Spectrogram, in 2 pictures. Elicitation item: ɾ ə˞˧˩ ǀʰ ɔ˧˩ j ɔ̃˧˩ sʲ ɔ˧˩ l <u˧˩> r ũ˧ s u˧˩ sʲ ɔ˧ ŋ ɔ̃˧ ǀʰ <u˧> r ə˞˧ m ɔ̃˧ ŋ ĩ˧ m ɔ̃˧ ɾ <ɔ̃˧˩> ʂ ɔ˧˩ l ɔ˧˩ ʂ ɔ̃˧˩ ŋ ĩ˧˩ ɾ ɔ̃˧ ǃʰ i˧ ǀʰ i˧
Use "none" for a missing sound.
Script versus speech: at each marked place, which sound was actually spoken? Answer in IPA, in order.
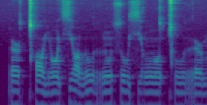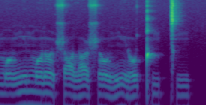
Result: u˧˩, u˧, ɔ̃˧˩

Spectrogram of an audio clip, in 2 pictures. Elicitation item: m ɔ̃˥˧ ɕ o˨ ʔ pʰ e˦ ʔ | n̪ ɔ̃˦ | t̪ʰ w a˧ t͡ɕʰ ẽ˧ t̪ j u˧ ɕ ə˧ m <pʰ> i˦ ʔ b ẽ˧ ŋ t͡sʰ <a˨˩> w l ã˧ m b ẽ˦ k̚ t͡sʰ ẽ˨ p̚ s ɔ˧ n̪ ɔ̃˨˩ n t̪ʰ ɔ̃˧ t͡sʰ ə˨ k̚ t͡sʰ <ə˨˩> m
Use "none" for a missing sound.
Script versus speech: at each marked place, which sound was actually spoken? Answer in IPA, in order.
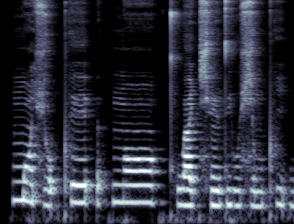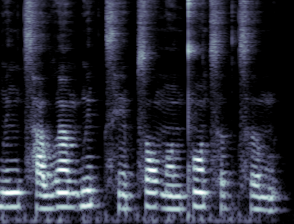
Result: pʰ, a˨˩, ə˨˩

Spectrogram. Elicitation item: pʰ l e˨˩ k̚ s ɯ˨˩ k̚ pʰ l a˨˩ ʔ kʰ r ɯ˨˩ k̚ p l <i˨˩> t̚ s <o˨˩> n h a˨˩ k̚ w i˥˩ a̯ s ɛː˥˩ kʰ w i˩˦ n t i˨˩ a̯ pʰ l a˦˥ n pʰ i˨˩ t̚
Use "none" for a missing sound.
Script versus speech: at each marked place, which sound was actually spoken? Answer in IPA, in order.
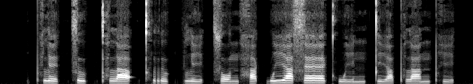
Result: i˨˩, o˨˩

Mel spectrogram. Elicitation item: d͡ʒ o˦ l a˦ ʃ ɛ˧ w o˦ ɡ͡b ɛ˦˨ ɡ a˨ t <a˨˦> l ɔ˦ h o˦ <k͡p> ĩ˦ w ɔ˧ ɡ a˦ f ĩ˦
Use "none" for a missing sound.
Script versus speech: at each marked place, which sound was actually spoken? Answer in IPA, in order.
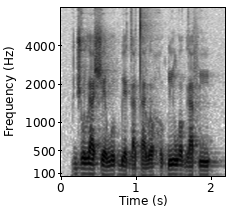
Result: a˨˦, k͡p

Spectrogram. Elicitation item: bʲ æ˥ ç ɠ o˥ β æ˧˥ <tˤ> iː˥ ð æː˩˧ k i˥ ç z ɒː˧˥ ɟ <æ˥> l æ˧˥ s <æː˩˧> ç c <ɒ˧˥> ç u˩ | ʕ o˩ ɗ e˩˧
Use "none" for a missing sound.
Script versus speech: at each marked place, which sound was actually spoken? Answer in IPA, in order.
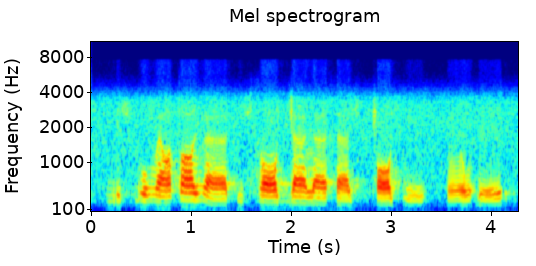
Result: tˤ, æː˥, æː˩˧, ɒ˧˥

